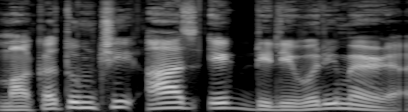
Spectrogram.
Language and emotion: Goan Konkani, neutral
